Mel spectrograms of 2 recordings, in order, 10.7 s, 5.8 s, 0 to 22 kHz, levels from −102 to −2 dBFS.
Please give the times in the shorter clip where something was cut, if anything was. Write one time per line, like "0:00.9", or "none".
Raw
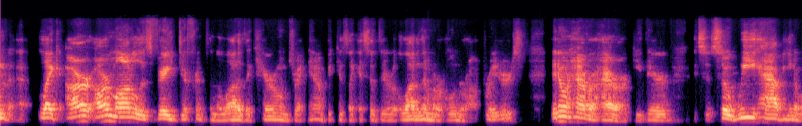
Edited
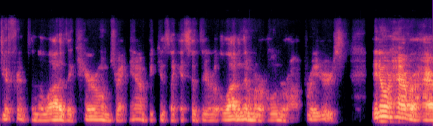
none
